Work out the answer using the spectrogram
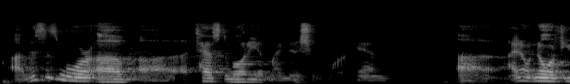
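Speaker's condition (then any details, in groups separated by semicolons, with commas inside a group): Cleft palate; congenital cleft palate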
